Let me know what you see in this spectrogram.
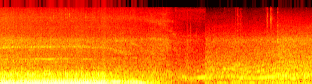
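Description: A BMW drift car's engine running steadily at a fixed speed, then switched off about a second and a half in, its note sinking and dying away.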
